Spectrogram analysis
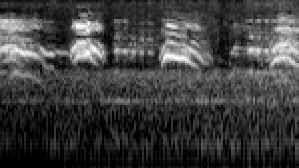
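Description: An osprey gives short, slurred, whistled calls, about one a second, each rising then falling, over a soft steady background hiss.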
